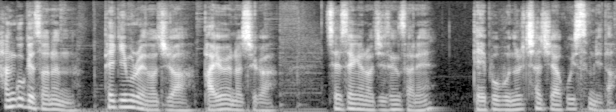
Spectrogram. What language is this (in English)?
Korean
